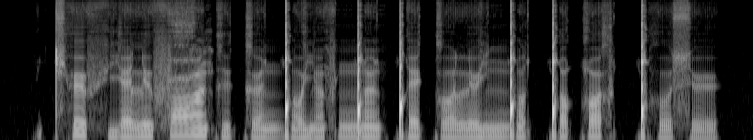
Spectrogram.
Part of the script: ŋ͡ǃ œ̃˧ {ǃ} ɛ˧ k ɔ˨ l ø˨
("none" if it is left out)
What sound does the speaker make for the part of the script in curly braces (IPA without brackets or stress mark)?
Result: ǃ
